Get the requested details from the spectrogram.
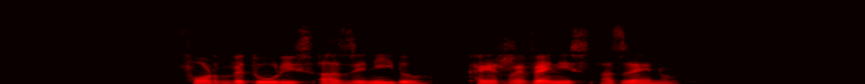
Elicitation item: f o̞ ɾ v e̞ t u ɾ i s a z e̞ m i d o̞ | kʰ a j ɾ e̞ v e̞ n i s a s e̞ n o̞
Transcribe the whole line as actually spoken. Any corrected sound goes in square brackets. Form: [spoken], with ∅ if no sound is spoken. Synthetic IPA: f o̞ ɾ v e̞ t u ɾ i s a z e̞ [n] i d o̞ | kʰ a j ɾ e̞ v e̞ n i s a [z] e̞ n o̞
